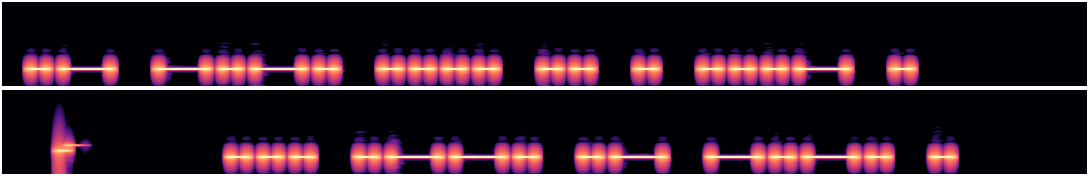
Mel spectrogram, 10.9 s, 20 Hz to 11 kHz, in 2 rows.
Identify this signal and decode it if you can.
Morse code, heard as a keyed tone, about 15 wpm, 700 Hz. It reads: ACHIEVE SPACE
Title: Sentences from Top 1000 Words - Review Part 5 - New Word Drill - 15wpm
